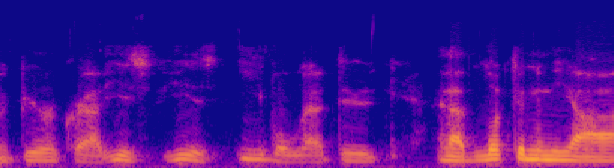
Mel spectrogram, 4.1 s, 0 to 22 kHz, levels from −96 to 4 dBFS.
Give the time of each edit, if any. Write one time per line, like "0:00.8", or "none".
none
